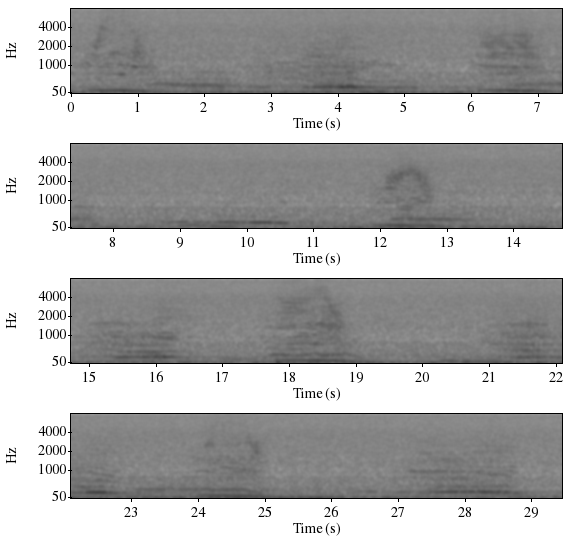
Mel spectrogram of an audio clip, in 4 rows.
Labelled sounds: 0.6	0.8	humpback whale, 1.4 to 1.7 kHz
6.1	6.4	humpback whale, 0.90 to 1.1 kHz
12.2	12.6	humpback whale, 2.0 to 3.1 kHz
15.0	15.4	humpback whale, 1.4 to 1.7 kHz
16.0	16.3	humpback whale, 0.80 to 0.96 kHz
17.9	18.1	humpback whale, 3.2 to 3.4 kHz
24.3	24.8	humpback whale, 0.93 to 1.2 kHz
27.1	27.5	humpback whale, 0.86 to 1.1 kHz
28.3	28.7	humpback whale, 0.80 to 0.90 kHz

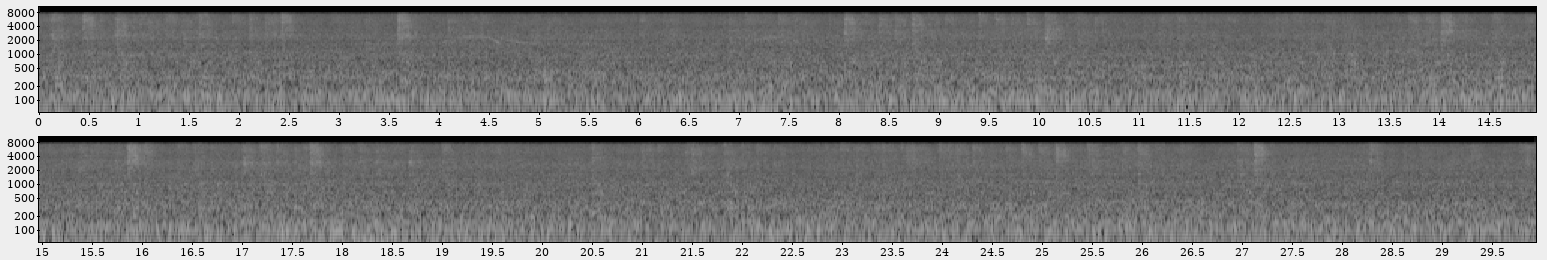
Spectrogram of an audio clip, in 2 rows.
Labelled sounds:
4.7	5.0	killer whale, Bigg's (transient), 1.7 to 2.0 kHz

